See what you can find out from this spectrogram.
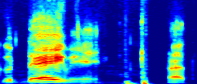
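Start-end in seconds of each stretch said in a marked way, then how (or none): none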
